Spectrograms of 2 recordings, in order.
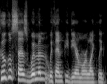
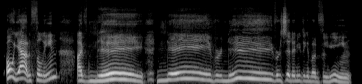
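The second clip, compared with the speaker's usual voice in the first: weird, high voice with nay stretched long; 5 semitones higher than usual. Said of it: "She's making this really weird voice".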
